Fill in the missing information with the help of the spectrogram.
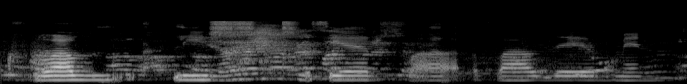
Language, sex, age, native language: Icelandic, male, 8, Icelandic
